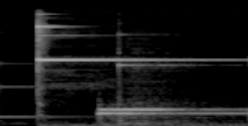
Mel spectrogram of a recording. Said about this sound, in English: the sound we had heard was from a bell she was holding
